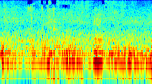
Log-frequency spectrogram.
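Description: A mosquito whines in a thin, steady drone close by, faint and continuous for about a second with no talking.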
